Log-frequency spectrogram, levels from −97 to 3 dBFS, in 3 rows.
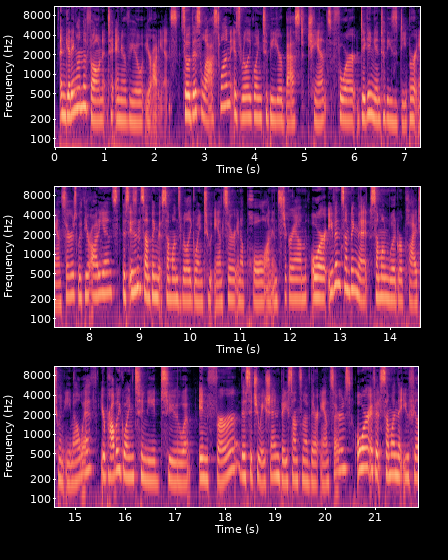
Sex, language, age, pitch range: female, English, 10-29, 190-235 Hz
